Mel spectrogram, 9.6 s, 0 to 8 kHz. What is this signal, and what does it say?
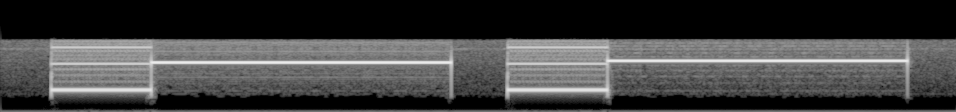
Two-tone page, heard as a one-second tone, then a three-second tone, about 460 then 1430 Hz, about 460 then 1500 Hz. It is heard from 0.5 to 9.1 s.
